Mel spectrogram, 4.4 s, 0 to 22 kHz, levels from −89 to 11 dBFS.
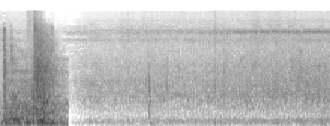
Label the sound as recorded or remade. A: remade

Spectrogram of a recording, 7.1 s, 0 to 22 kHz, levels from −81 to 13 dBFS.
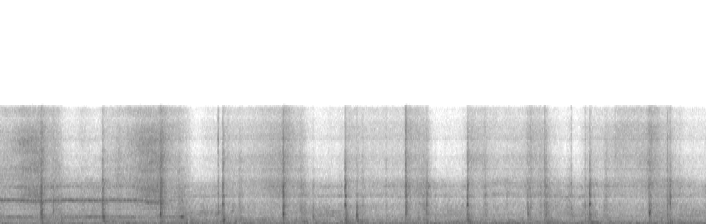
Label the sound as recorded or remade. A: remade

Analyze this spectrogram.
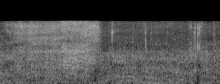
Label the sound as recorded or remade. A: remade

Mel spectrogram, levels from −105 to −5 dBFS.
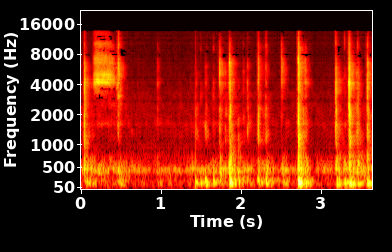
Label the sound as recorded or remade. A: remade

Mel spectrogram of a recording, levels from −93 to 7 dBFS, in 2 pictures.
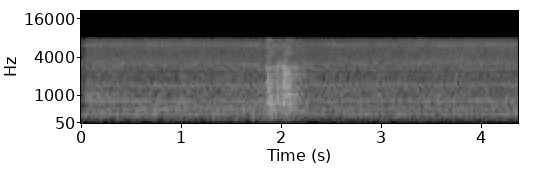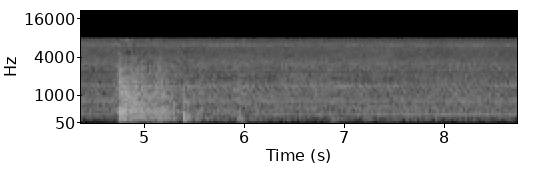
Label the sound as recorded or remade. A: remade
